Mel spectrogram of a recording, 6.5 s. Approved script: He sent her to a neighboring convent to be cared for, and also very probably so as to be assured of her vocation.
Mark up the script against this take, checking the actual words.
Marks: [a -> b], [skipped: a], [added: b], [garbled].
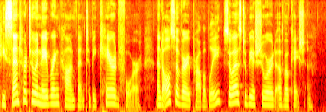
He sent her to a neighboring convent to be cared for, and also very probably so as to be assured of [skipped: her] vocation.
